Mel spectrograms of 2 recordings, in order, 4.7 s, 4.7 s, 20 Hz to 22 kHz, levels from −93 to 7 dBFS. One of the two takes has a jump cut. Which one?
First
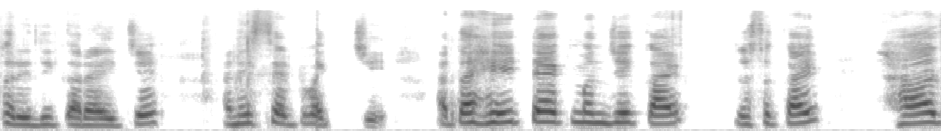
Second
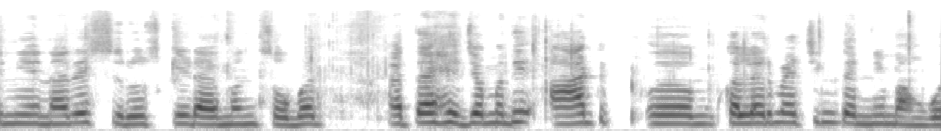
first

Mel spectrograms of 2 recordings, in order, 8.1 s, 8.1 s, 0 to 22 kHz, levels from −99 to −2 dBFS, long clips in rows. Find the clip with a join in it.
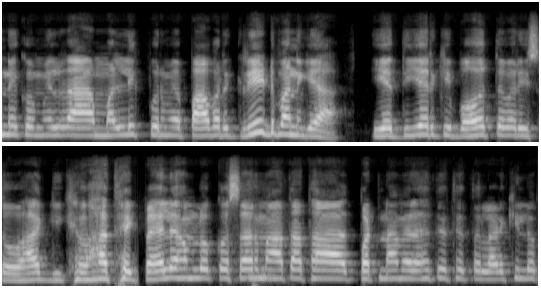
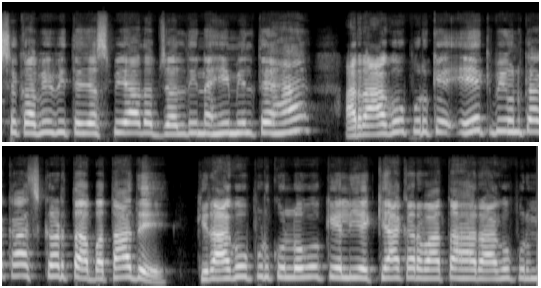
first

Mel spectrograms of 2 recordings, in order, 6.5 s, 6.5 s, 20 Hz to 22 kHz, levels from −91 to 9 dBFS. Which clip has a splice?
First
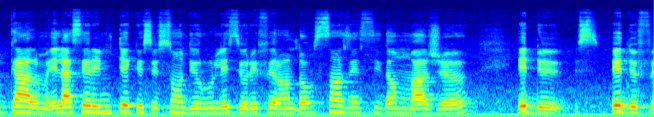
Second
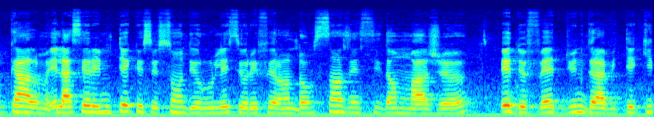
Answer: second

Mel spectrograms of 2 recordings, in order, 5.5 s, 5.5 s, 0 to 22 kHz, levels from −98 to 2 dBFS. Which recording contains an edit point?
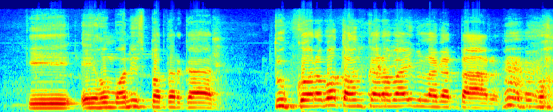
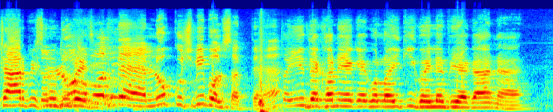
second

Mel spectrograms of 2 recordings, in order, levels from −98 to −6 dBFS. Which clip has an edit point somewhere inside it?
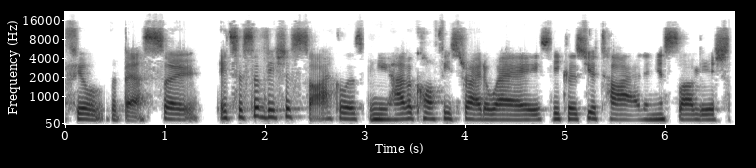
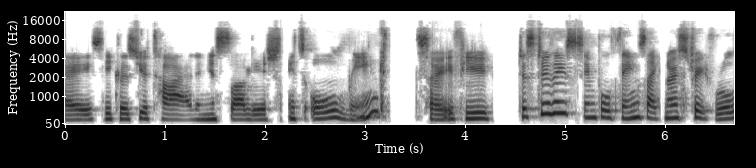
first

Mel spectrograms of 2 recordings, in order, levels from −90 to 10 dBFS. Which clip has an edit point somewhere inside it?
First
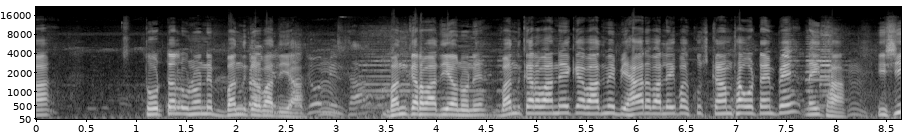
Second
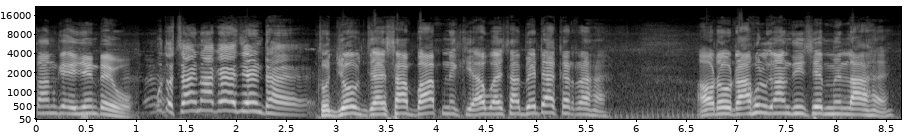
second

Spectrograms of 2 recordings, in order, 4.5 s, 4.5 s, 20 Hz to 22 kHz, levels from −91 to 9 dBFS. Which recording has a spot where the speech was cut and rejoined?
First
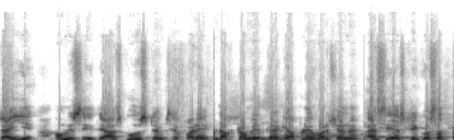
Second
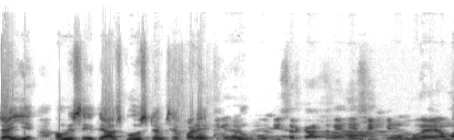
first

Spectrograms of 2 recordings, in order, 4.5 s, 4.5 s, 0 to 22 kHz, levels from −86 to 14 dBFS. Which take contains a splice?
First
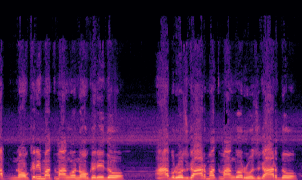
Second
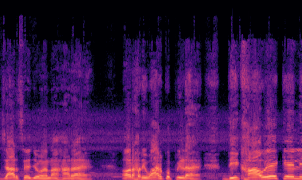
second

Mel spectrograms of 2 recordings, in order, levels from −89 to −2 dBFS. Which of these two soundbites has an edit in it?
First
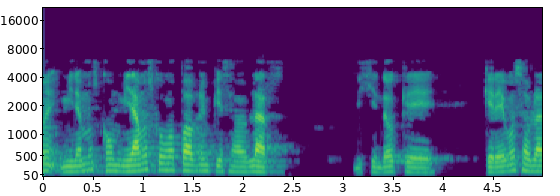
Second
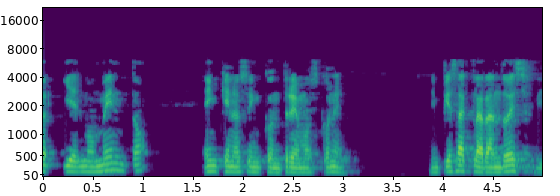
second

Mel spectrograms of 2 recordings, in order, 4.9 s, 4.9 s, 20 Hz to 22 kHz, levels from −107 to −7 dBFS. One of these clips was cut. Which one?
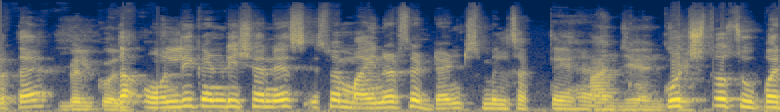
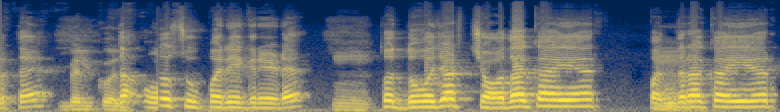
second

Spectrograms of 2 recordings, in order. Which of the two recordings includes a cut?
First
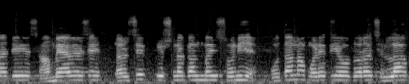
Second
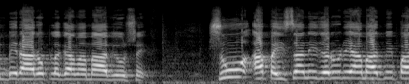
first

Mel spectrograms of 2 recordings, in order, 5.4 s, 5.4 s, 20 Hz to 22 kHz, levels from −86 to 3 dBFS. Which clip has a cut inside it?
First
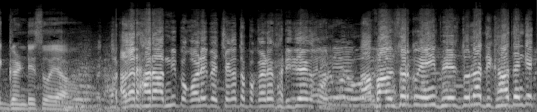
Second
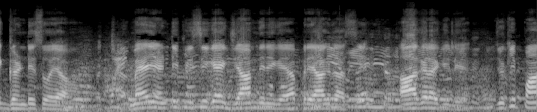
first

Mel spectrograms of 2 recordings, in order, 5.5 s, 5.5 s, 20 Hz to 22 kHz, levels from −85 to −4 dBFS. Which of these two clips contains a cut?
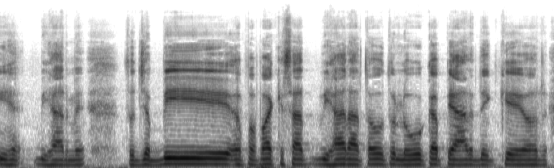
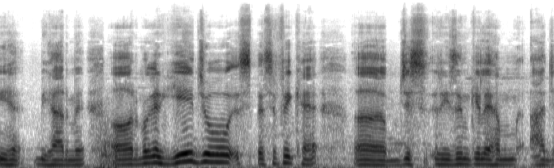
second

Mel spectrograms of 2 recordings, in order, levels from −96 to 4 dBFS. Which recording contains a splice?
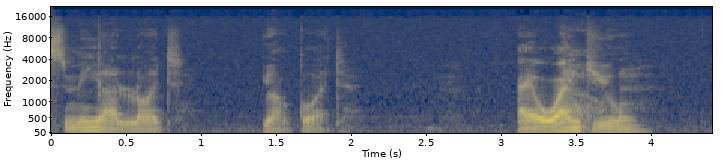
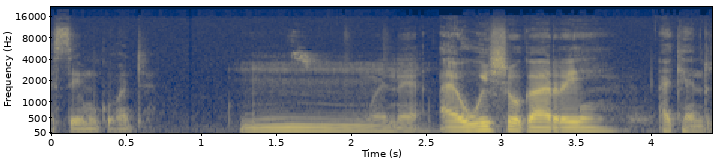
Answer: second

